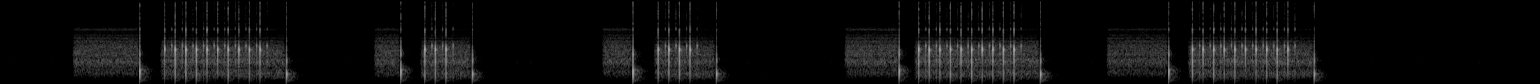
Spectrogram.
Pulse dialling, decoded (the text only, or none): 0 3 4 0 0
